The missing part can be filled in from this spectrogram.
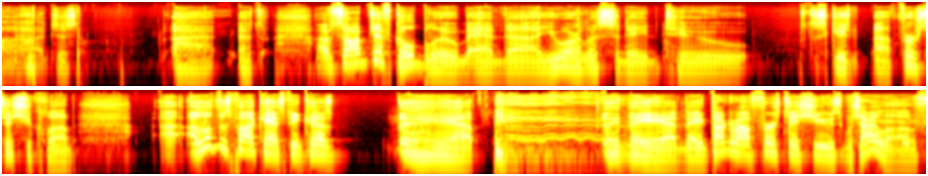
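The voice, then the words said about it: Halting voice like holding back a burp. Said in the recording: “my Jeff Goldblum impression ... he does this thing like where he's trying to talk like this, like he's trying to hold back a burp like that”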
